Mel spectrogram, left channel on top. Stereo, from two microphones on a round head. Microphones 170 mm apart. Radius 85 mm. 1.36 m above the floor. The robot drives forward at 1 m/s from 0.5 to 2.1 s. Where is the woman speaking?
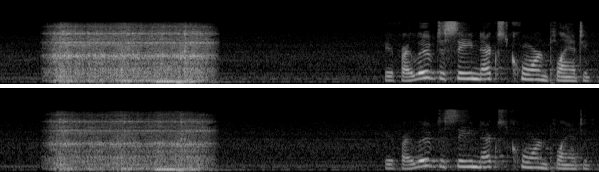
60° left (ahead or behind), 0.9 m.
